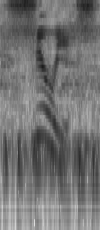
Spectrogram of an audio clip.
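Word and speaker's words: Sirius: band that did that song and it's called Sirus as in XM serus or the you know so it's pronounced the same way spelled the same way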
